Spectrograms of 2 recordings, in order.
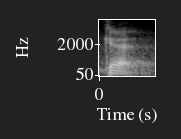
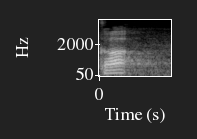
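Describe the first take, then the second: First: It is said with spread lips, sounding light. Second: It is said with an open mouth, sounding heavy. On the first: The speaker calls it right. "ditarik seperti kita tersenyum" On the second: The speaker calls it wrong. "kalau dibuka itu keliru ... akan terasa berat"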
